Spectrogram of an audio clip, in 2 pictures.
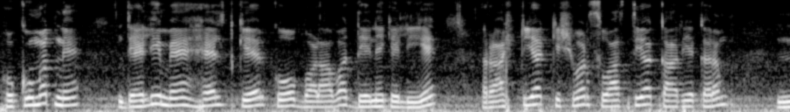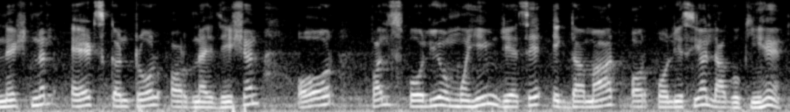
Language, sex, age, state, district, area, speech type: Urdu, male, 30-45, Delhi, East Delhi, urban, spontaneous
